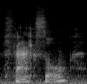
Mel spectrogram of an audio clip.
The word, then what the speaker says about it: Thaxil: So, of note, Thaxil. It's Thaxil. It's spelled differently, of course, but a similar sound.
